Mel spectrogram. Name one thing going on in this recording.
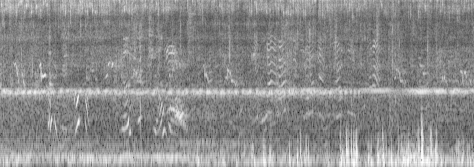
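Young girls chatter nearby.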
